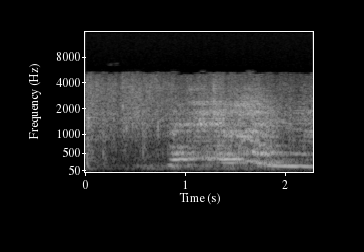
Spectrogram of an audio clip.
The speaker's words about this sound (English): What was that? Big cat out there somewhere.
